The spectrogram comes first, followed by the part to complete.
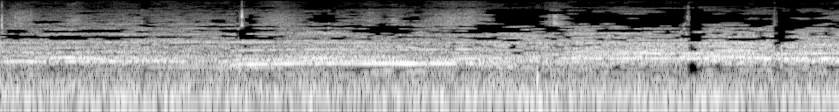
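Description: Football stadium crowd noise under sustained music tones, with one longer held note from about a second to two seconds in.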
